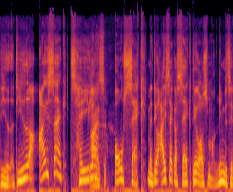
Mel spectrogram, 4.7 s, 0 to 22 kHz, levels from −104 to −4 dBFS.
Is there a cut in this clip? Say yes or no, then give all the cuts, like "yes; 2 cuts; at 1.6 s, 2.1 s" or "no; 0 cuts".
yes; 1 cut; at 1.4 s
